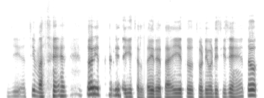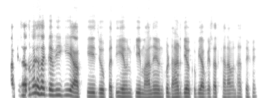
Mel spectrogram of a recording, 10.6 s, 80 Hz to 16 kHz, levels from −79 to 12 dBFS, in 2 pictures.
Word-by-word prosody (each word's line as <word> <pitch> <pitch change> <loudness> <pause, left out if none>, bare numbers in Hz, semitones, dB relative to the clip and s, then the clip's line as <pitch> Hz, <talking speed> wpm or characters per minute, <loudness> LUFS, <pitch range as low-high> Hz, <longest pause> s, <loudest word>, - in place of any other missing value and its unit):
जी, 160 +3 -16
अच्छी 150 +6 -7
बातें 145 +3 +1
है 170 - 0
तो 210 +3 +2
ये 225 - +4
तो 210 -1 -13
चलिए 200 0 -1
देखिए 140 -6 -3
चलता 120 -3 -6
ही 125 - +5
रहता 115 0 -1
है, 120 +3 -2
ये 135 0 +2
तो 135 0 -3
छोटी-मोटी 130 0 -3
चीज़ें 130 +2 -3
हैं। 135 +5 -8
तो 195 +5 +4 0.4
आपके 155 +2 -4
साथ 195 +2 +5
हुआ 265 - +4
ऐसा 235 -1 +7
कभी 195 0 +2
कि 195 +1 -1
आपके 145 +2 -1
जो 135 -1 +3
पति 145 +4 -3
हैं 140 - +5
उनकी 140 0 -2
माँ 120 - 0
ने 135 +2 0
उनको 130 +2 -2
डाँट 130 +2 +1
दिया 140 0 +4
हो - - +1
कभी 135 - -6
आपके 130 0 0
साथ 130 0 -3
खाना 125 0 -6
बनाते 130 0 -11
हुए? 140 +4 -16
140 Hz, 240 wpm, -26 LUFS, 130-180 Hz, 0.4 s, ऐसा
